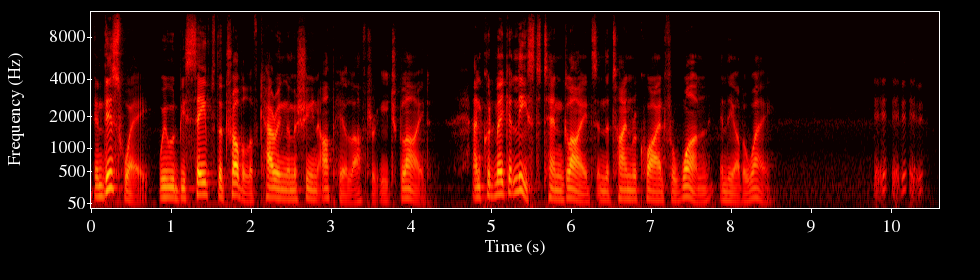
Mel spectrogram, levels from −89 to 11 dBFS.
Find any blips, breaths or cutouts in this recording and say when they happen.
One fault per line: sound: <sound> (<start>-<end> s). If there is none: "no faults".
sound: laugh (9.8-10.4 s)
